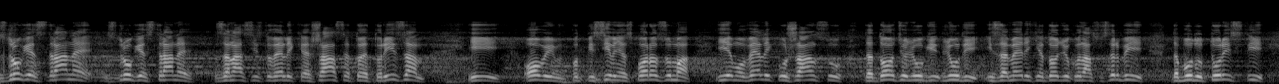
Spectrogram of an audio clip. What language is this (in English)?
Serbian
